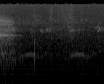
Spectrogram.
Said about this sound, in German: Ah, da haben wir eine Taube. Äh, die ähm, die, ist, ich, wirklich, weil es ein Hohltaube war, habe ich ja gerade erzählt, äh, ne, dass, dass man die regelmäßig hört. Ja, da ist er auch schon wieder.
